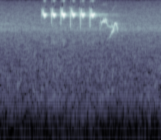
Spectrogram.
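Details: A young grey wagtail (Motacilla cinerea, juvenile plumage) gives a quick run of six sharp, high ticking notes, then two slurred, falling notes, against a quiet background; a species of fast-flowing, mostly wooded streams.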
